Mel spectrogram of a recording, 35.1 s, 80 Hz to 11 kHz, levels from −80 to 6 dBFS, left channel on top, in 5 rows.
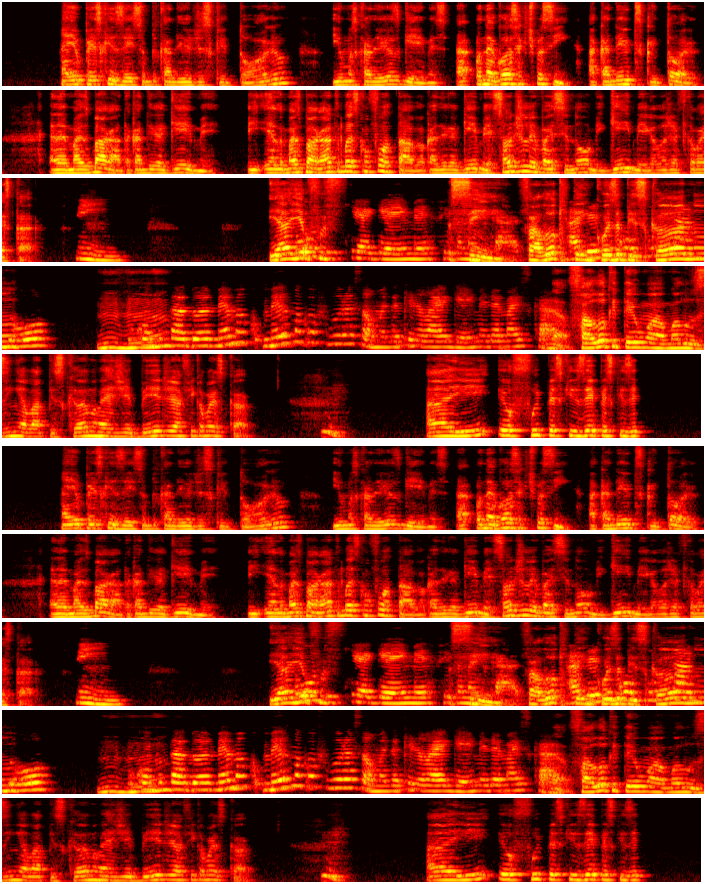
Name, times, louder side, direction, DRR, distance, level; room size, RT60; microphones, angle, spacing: voice 1, 0.6-2.9 3.3-7.0 7.2-9.1 9.5-14.4 16.7-17.3 18.5-21.2 22.0-22.8 25.1-25.2 26.5-30.6 32.3-34.4, left 3 dB, 50° left, 0.8 m, -22 dB
voice 2, 14.8-15.3 17.0-19.2 19.7-21.5 22.3-26.7 31.3-31.5, right 2 dB, 15° right, 1.9 m, -24 dB
3.9 x 3.1 x 3.0 m
head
